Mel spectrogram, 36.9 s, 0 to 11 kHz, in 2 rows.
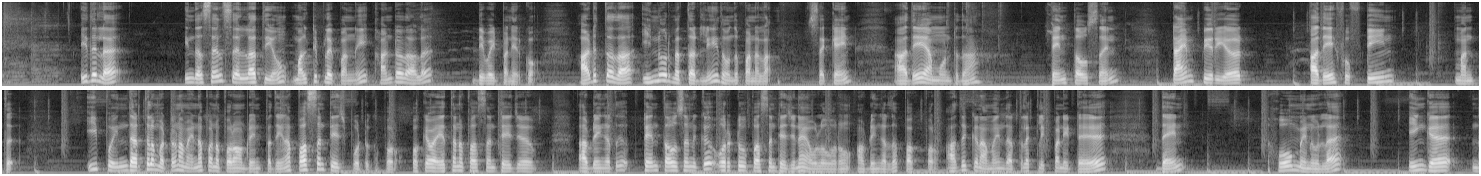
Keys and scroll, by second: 10.0 2, 11.6-12.5 typing, 16.3 1, 16.7 5.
